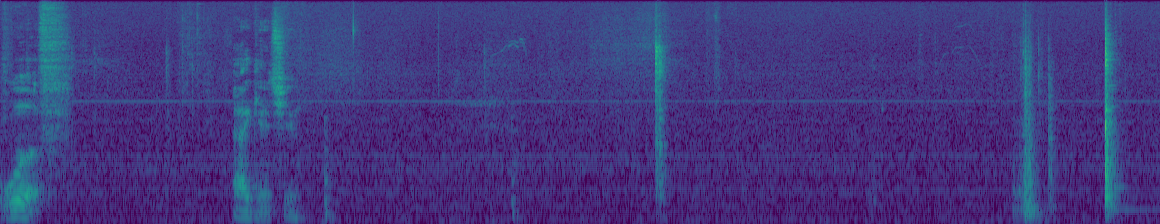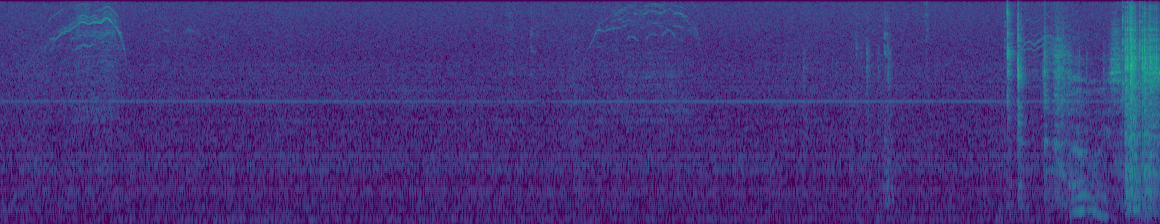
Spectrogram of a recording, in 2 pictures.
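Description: Cards and packaging rustle and tap on a table.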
